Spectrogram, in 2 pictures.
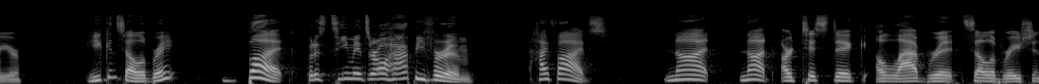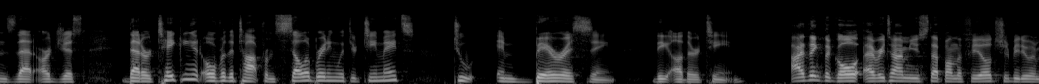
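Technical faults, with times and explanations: No technical faults detected anywhere in the speech recording.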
